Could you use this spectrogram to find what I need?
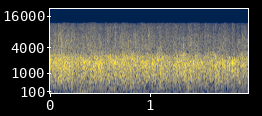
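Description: Audience applause fills the whole clip, a dense, steady wash of many hands clapping at an even, fairly loud level with no break.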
